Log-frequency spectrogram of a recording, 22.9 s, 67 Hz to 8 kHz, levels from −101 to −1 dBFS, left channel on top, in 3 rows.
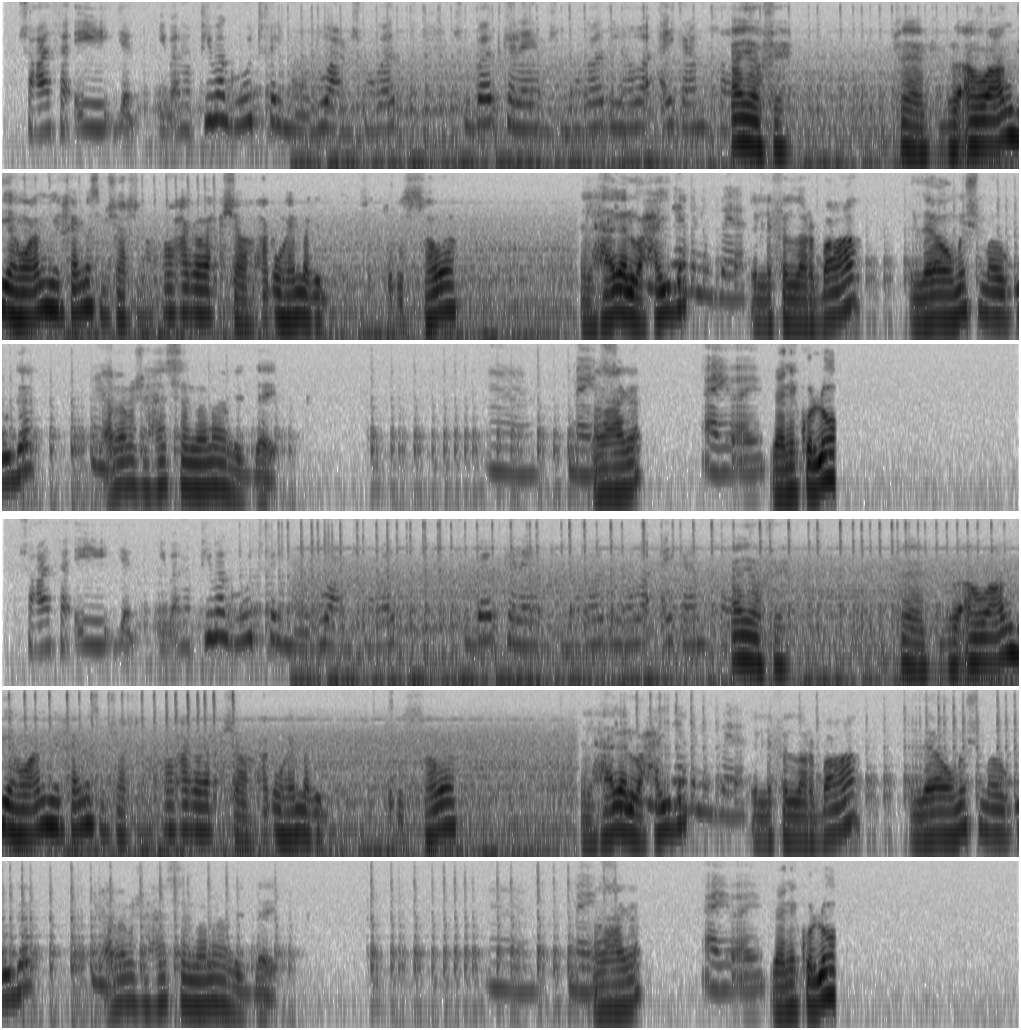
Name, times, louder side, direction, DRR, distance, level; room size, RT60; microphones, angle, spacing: voice 1, 0.1-3.0 3.5-5.6 12.2-13.2 15.9-16.2 18.9-19.9 20.5-21.0, left 2 dB, 30° left, 2.8 m, -30 dB
sound 1, 0.8-9.8 10.2-17.5 18.0-20.1, right 3 dB, 70° right, 4.1 m, -41 dB
sound 2, 2.2-12.0, right 1 dB, 45° right, 2.0 m, -30 dB
voice 2, 5.5-5.9 6.7-10.2 10.5-11.1 12.0-12.8 13.2-14.1 14.4-15.5 16.0-17.3 19.7-20.0 21.0-21.5, left 3 dB, 65° left, 1.1 m, -19 dB
head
